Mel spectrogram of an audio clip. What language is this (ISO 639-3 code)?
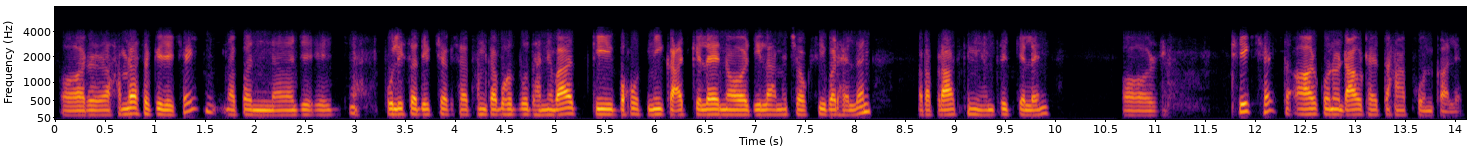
mai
